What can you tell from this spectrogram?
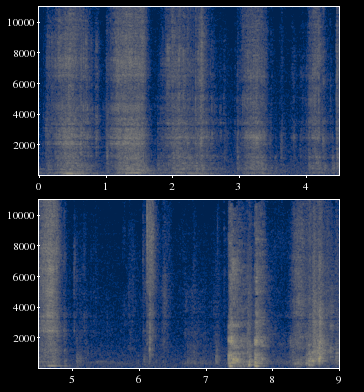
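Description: Irregular rubbing and rustling swishes, each under a second long, with a short click about six seconds in and louder scuffs near the end.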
